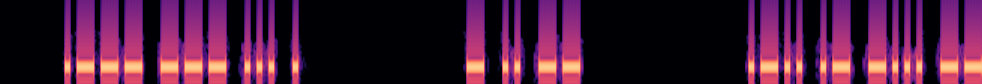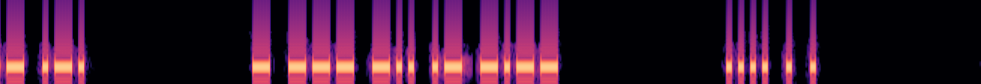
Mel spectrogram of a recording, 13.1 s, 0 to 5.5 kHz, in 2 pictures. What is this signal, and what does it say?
Morse code, heard as a keyed tone, about 30 wpm, 550 Hz. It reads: JOSE TIM LABOR TODAY HEE
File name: Ultimate Word List / 30WPM Ultimate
